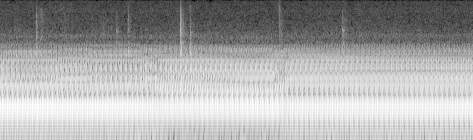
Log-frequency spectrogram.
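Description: A steady, loud droning howl with a stack of overtones holds unchanged throughout; the receiver is oscillating, cause not yet pinned down. Cause suspected, not confirmed.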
